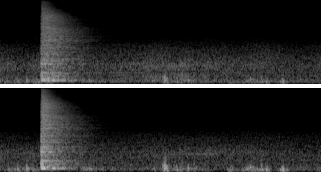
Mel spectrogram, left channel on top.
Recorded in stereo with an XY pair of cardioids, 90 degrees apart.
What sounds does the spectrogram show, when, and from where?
0.4 s a snare drum: 55° right, 0.9 m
